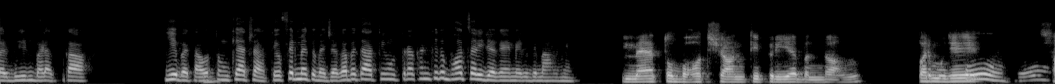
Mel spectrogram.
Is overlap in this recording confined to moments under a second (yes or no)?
yes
